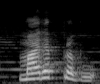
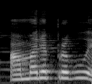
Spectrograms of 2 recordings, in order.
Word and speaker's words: അമരപ്രഭു: ജപിക്കുമ്പോൾ അദ്ദേഹത്തിൻറെ നാവിൽ നിന്ന് മരപ്രഭു എന്ന രീതിയിൽ തെറ്റി ഉച്ചരിക്കപ്പെട്ടത് സംസ്കൃത വ്യാകരണപരമായി അത് ശരിയായ രൂപമായിരുന്നില്ല ഇതുകേട്ട മേൽപത്തൂർ ഭട്ടതിരി തൻറെ പാണ്ഡിത്യത്തിൽ സ്വലപം അഹങ്കാരത്തോടെ പൂന്താനത്തെ പരിഹസിച്ചു നമ്പൂതിരി മരപ്രഭു എന്ന് പറയുന്നത് ശരിയാണോ ഭഗവാൻ മരങ്ങളുടെ മാത്രം നാഥനാണോ ശരിയായ ഉച്ചാരണം അമരപ്രഭു എന്നതാണ് അത് പഠിച്ചുകൊള്ളൂ ഈ വാക്കുകൾ പൂന്താനത്തെ വളരെ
